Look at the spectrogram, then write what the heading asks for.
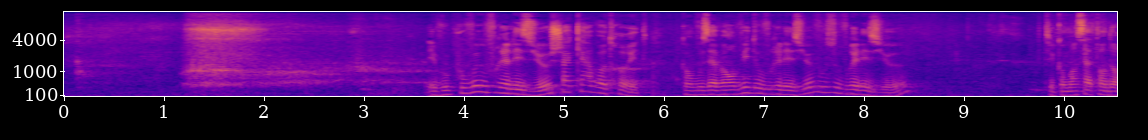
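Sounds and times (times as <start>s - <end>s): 
deep breath in during guided meditation: 0.3s - 3.6s
speech: 3.6s - 8.6s, 9.8s - 10.5s.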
